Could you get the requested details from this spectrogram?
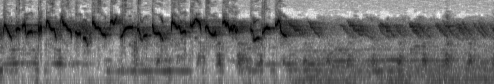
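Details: White-eye known on Lombok as kecial delivers nearly three seconds of rapid, high, twisting whistled notes, then falls quiet to faint distant chirping; song recorded for tutoring other birds.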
